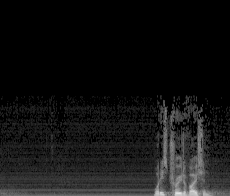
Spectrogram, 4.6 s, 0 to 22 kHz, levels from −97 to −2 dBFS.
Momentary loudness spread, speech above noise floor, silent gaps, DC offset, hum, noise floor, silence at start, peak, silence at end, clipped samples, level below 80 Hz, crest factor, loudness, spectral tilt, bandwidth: 15 LU; 35 dB; none; under 0.1%; 50 Hz at -55 dBFS; -58 dBFS; 3.05 s; -10 dBFS; 0.4 s; under 0.1%; -60 dBFS; 20 dB; -24 LUFS; -7 dB/octave; 10.5 kHz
